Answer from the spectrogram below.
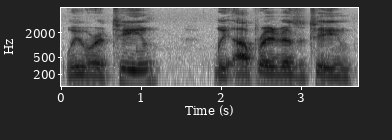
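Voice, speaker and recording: An older channel host with a deep, gravelly voice, a touch raspy after a long session of talking, tells his viewers a personal story. His delivery is slow, reflective and unhurried with frequent pauses, yet sounds pushed and bright.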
